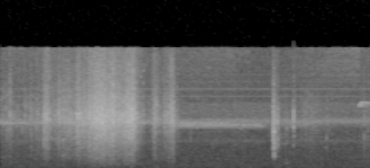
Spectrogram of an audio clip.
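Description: Steady, high, thin insect drone in tropical forest, with faint rustles and a few short clicks as ripe salak (snake fruit) are handled and picked off the cluster.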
